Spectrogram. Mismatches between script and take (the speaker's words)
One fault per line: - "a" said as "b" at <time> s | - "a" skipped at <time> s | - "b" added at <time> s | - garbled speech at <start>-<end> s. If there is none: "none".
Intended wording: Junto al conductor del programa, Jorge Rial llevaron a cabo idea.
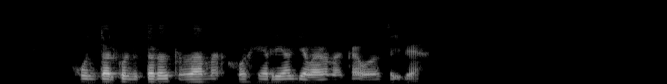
- "esta" added at 3.8 s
